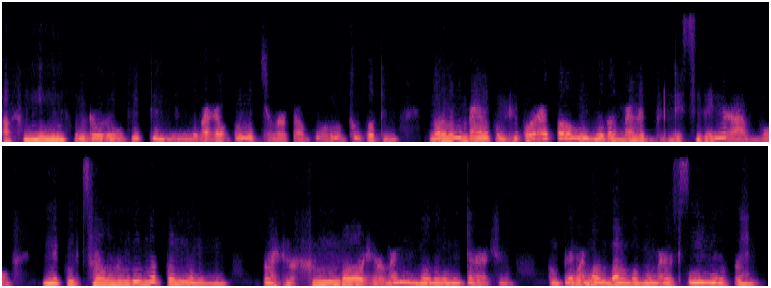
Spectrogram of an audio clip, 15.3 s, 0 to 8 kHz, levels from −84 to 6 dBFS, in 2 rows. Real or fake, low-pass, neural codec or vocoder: fake; 7.2 kHz; codec, 16 kHz, 0.5 kbps, FreqCodec, smaller model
